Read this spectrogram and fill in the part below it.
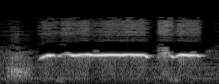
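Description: A person whistles two steady, sustained high notes close to the microphone of a 10GHz wideband FM Gunn diode transmitter, the first longer, separated by a short break.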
